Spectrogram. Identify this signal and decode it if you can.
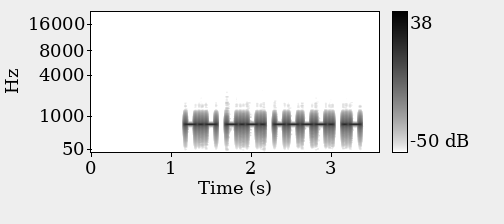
Morse code, heard as a keyed tone, about 27 wpm, 700 Hz. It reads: KC9A
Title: USA Call Signs - 4 Characters - 4x Character Spacing - 28wpm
